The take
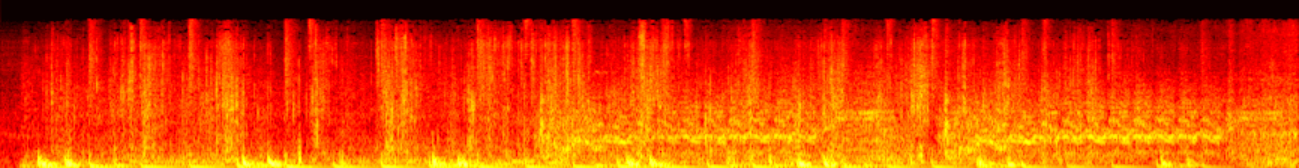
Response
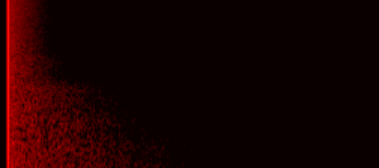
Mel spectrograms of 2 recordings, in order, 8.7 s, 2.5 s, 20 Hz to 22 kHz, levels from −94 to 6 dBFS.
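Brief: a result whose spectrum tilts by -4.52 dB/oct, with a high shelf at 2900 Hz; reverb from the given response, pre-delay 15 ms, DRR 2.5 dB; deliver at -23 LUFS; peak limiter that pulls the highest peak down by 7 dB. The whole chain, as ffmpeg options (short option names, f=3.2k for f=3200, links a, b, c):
-filter_complex "[0:a]highshelf=f=2.9k:g=5.5,alimiter=limit=-9.5dB:level=0:latency=1,asplit=2[a][b];[1:a]atrim=start_sample=2205,adelay=15[c];[b][c]afir=irnorm=-1:irlink=0,volume=1.5dB[d];[a][d]amix=inputs=2:normalize=0,volume=-4.5dB"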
